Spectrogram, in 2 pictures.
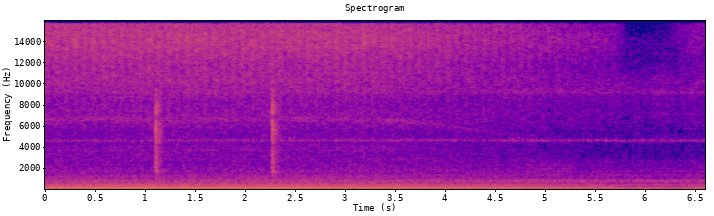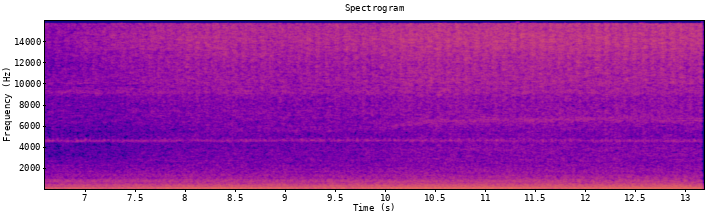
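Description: A truck engine hums steadily at low revs.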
